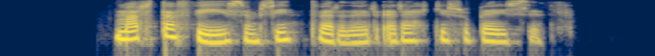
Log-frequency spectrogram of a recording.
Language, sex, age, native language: Icelandic, female, 40-49, Icelandic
